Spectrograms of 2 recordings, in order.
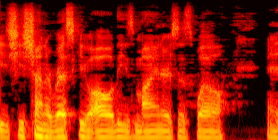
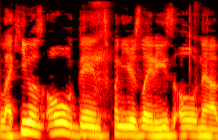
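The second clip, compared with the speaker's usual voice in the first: loud, high insistence; animated argument, building louder; heated rant; 4 semitones higher, 8 dB louder than usual. Real, not acted. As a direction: hammer home the point. Arguing heatedly with co-host.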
